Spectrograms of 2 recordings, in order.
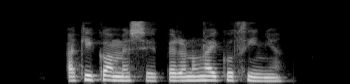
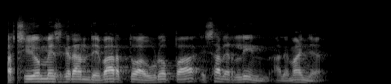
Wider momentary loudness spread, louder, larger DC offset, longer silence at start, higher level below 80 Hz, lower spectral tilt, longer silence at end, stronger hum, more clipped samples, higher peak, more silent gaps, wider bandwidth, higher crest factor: about the same, 9 LU vs 9 LU; first, -14 LUFS vs -29 LUFS; neither; first, 0.7 s vs 0.1 s; first, -62 dBFS vs -76 dBFS; first, -6.5 dB/octave vs -4 dB/octave; about the same, 0.7 s vs 0.7 s; neither; neither; first, 0 dBFS vs -12 dBFS; neither; second, 8 kHz vs 10 kHz; about the same, 16 dB vs 18 dB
